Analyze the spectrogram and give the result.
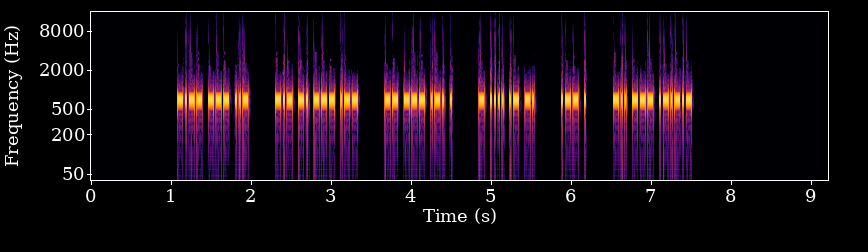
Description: Morse code, heard as a keyed tone, about 50 wpm, 700 Hz. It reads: YOU KNOW MORE THAN WE DO.
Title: 2x Word-Spacing - Sentences from Top 100 Words - 50wpm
